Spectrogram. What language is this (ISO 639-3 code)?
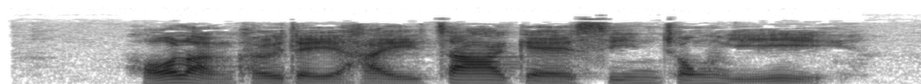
yue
